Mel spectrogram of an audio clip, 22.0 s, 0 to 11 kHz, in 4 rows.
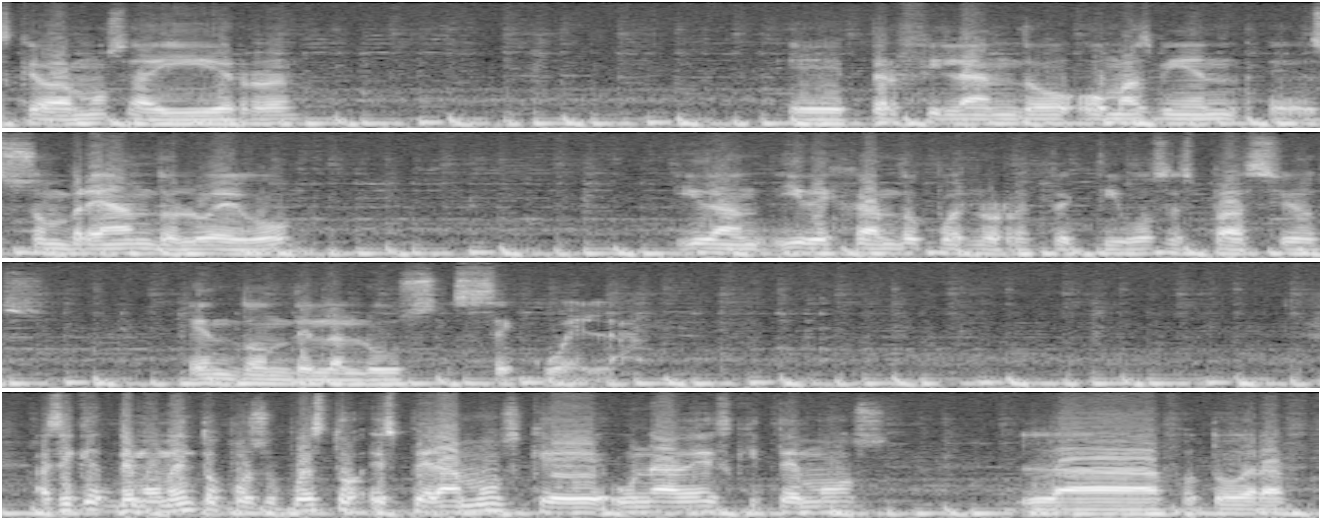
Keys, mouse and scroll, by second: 0.7 click, 1.7-3.7 drag, 4.1 click, 5.9 click, 6.9 click, 8.1 click, 9.4 click, 10.4-11.4 drag, 11.4 click, 12.7 click, 14.3 middle click, 14.4-16.5 drag, 18.3 click, 19.1 click, 20.2 click, 21.6 click.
